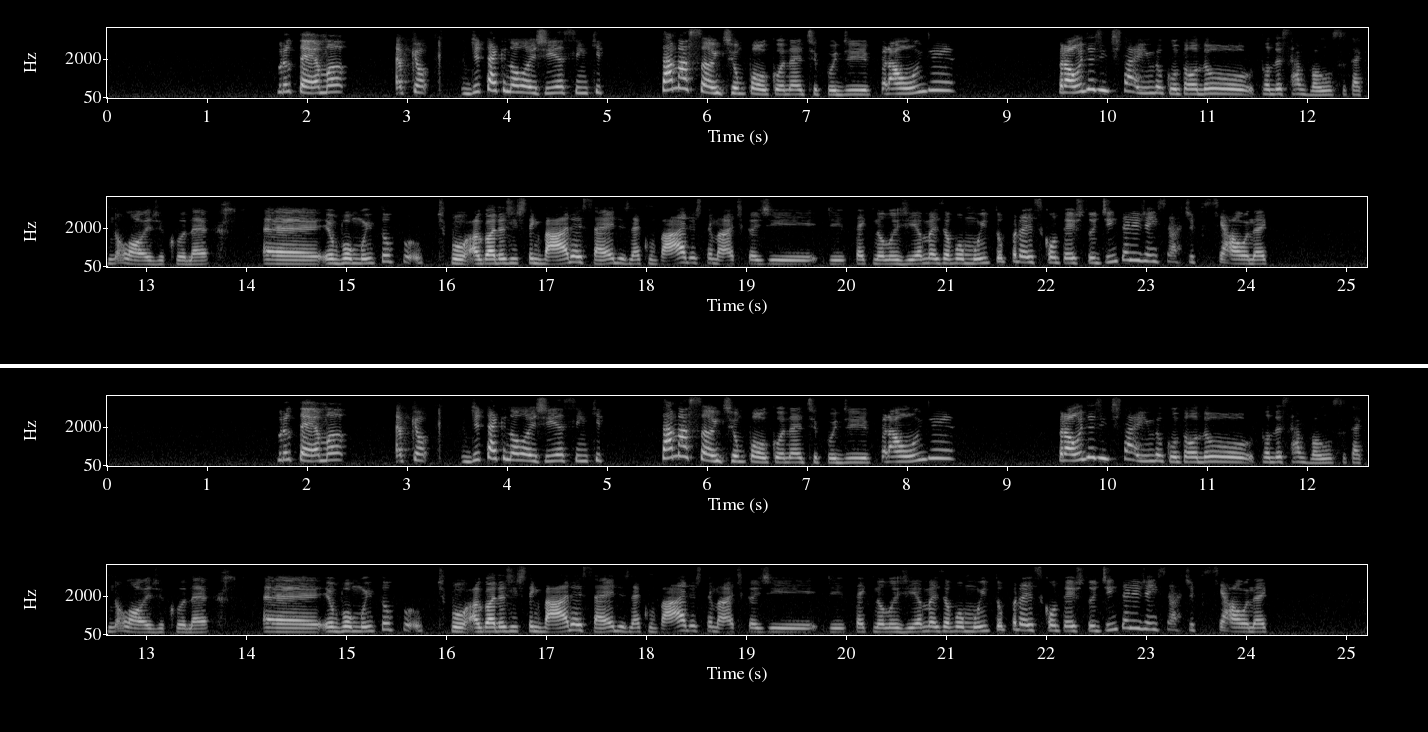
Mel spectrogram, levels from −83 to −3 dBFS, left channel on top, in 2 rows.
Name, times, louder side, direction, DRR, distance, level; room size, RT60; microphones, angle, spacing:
voice 1, 1.7-2.4 2.9-3.2 3.5-5.0 5.6-8.5 9.5-13.9 14.2-15.8 16.1-24.3, left 1 dB, 10° left, 0.4 m, -32 dB
open air
head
